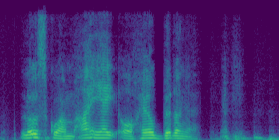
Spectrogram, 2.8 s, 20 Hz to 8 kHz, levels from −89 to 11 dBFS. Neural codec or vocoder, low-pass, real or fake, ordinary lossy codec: codec, 16 kHz in and 24 kHz out, 0.4 kbps, LongCat-Audio-Codec, fine tuned four codebook decoder; 7.2 kHz; fake; Opus, 64 kbps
